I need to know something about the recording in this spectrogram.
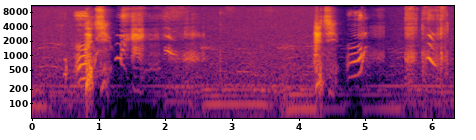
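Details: Run of sneezes from a 7-month-old: several sharp, high-pitched bursts with catching breaths between, with some voice sounds around them.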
